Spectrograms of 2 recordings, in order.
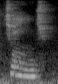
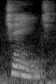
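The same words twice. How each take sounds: The two takes are said the same way.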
